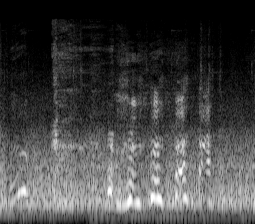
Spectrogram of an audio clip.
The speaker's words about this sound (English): We're recording these sessions actually live in cars, actually going to festivals and events, so you will hear road noise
